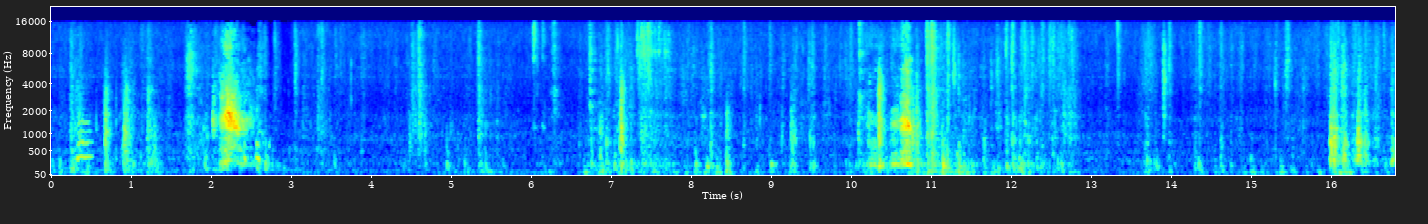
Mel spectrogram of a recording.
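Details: Carolina Dog puppies, five weeks and four days old, playing indoors: a few short, high whimpering yelps rise out of steady scuffling and shuffling noises, with a woman's voice speaking softly nearby.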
